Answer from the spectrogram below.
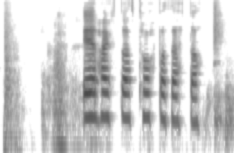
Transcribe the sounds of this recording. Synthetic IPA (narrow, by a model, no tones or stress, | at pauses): ɛɾ̥ɦajxt̪aðt̪ʰɔhpaθɛht̪a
